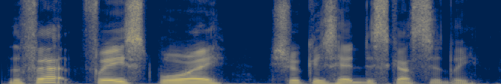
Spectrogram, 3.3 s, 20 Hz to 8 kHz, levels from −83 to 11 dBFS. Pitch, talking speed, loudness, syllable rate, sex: 110 Hz, 145 wpm, -17 LUFS, 4.3 syllables/s, male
